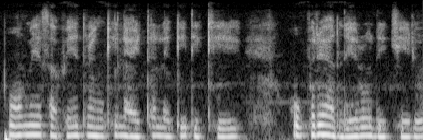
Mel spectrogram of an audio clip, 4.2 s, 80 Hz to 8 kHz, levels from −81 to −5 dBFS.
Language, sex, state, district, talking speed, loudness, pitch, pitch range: Rajasthani, female, Rajasthan, Nagaur, 170 wpm, -18 LUFS, 180 Hz, 165-190 Hz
